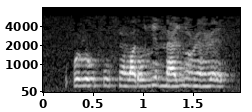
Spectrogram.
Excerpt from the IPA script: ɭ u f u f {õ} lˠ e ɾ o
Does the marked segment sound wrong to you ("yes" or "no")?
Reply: no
